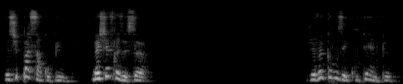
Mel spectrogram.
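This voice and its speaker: A woman in her forties from northern France rants on a social media live stream, scolding, confrontational and repeating her points. Her medium-pitched voice is dark and husky, moving quickly with big swings in pitch.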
